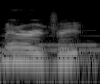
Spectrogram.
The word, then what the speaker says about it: menagerie: I mean, menagerie.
